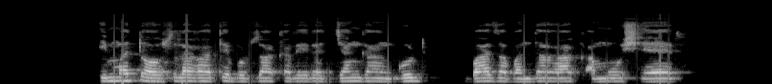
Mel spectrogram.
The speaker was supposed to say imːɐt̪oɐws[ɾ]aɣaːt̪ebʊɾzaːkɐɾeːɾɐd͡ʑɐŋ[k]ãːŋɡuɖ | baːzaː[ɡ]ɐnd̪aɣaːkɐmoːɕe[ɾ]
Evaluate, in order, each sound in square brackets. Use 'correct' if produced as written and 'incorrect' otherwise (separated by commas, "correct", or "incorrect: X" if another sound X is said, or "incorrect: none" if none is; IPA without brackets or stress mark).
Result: incorrect: l, incorrect: ɡ, incorrect: b, correct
